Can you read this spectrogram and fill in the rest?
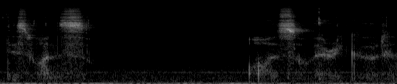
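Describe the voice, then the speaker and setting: An ASMR creator whispering in a breathy, unvoiced voice, chatting informally and thinking aloud with some hesitation. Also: drawn-out words, poor audio. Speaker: ASMR video creator and host. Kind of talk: whispered ASMR, casual rambling chat.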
